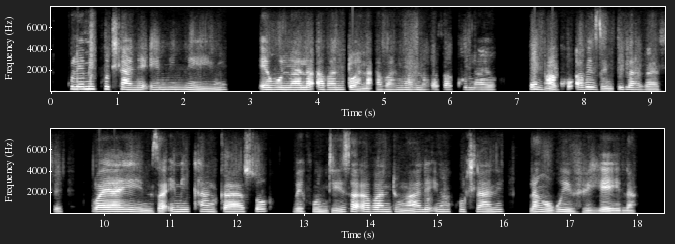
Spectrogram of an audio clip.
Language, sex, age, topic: North Ndebele, female, 50+, health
